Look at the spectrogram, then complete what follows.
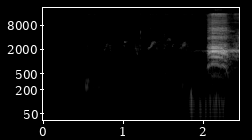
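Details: Indian ringneck parakeet kept as a pet bird: faint soft sounds, then one loud, harsh, raspy screech near the end of the clip, with low thumps just before it.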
